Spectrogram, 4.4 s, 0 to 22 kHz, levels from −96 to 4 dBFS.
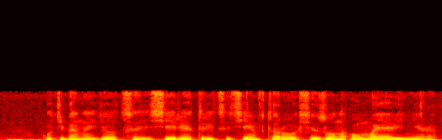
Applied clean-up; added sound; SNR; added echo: none; none; none; none.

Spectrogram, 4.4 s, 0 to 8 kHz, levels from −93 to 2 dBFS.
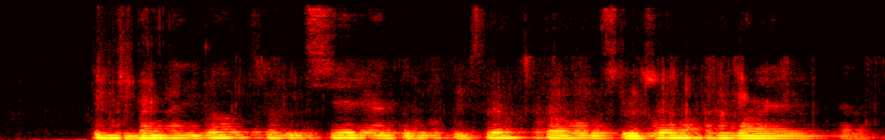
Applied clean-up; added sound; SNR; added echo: neural mask model DeepFilterNet 3.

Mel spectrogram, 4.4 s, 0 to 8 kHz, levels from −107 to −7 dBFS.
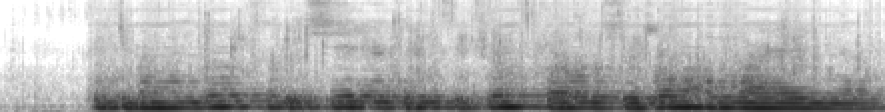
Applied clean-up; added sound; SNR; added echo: neural separator model SepFormer DNS4.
